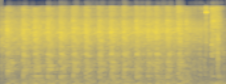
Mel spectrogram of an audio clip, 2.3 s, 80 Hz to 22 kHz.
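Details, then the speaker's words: 2000 Chevy Astro van with prior crank no-start, after sensor replacement, fuel added and battery charged: quick steady cranking about two seconds, then fires and settles; now starts normally. "But yeah, it turns on now after the changer sense."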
